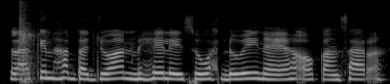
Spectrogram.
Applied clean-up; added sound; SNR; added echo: none; Shatter; 18 dB; none.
